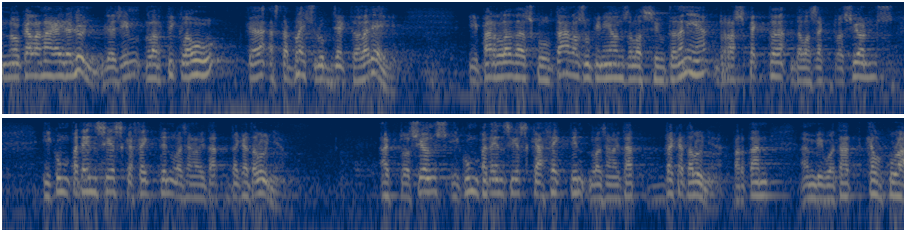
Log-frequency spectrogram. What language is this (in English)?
Catalan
